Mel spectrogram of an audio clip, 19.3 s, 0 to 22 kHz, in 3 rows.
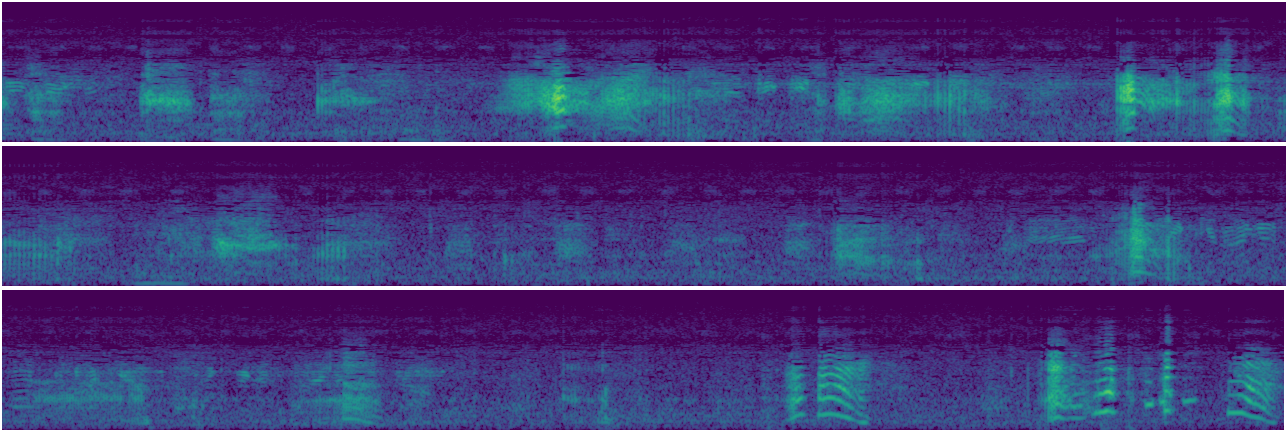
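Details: Two brown hyenas locked in a serious fight in the African bush, January 2016; harsh rasping snarls and squealing growls erupt in loud bursts, strongest near the start, middle and end, with softer rumbling between clashes.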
